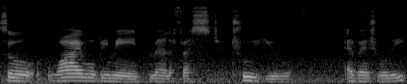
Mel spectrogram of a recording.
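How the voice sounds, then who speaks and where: In a room with audible echo, a woman speaks with a very deep, low pitch. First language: not English. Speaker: tarot reader. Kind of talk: tarot reading. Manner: animated.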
